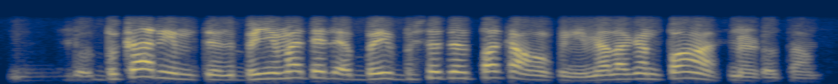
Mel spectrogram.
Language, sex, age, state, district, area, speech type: Kashmiri, male, 18-30, Jammu and Kashmir, Budgam, rural, conversation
